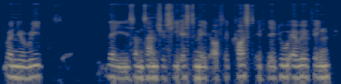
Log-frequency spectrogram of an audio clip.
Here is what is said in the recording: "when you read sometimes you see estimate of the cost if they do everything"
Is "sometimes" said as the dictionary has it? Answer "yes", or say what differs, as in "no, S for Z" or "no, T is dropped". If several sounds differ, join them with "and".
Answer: no, S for Z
